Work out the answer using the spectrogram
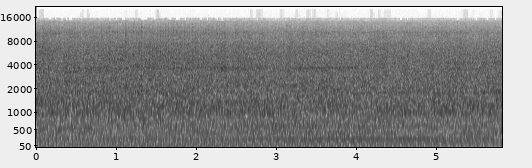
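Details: Snow Beast 45SB 45-inch snow blower with DEK 420cc single-cylinder engine, started up: steady, even drone with constant low hum, no knocks or misses; running smoothly.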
